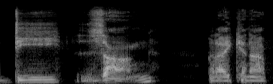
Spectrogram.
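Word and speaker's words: 地藏: And this is the Chinese, so Jijang, or it's in Mandarin Chinese, it's pronounced something more like Di Zang, but I cannot pronounce Mandarin, so don't quote me on that.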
